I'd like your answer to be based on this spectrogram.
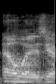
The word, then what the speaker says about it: Elwes: Is that how you pronounce his last name, Elwes? – Elwes, yeah.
